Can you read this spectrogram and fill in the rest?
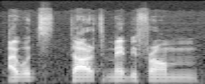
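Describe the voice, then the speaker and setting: A man at a middle pitch moderates a panel, handing out turns politely and asking for suggestions. His delivery is plain and conversational. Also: completely flat delivery, slow, clean tone. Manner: polite, inviting, with light laughs. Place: conference hall panel.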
